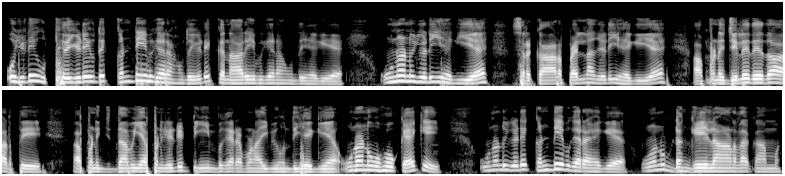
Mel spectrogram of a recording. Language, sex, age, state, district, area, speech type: Punjabi, male, 30-45, Punjab, Hoshiarpur, rural, spontaneous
